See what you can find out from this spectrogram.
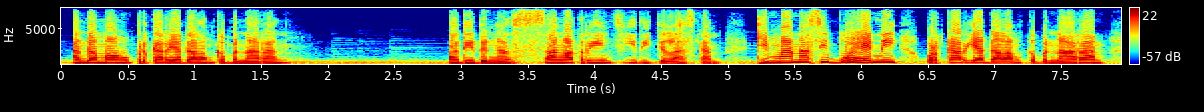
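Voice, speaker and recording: High-voiced woman pastor preaching. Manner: lively, colloquial, humorous storytelling. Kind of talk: sermon.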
